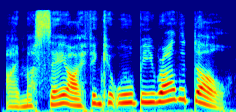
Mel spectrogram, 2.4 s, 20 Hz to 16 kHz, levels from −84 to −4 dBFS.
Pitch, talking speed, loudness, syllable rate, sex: 220 Hz, 255 wpm, -18 LUFS, 5.0 syllables/s, female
